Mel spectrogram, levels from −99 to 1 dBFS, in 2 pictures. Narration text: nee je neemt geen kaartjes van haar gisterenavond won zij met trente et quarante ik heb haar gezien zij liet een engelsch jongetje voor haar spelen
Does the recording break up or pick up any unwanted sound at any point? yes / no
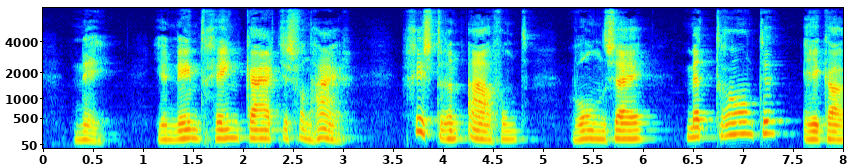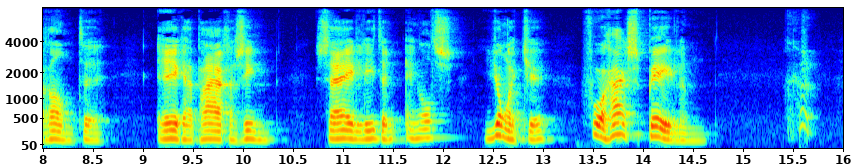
yes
